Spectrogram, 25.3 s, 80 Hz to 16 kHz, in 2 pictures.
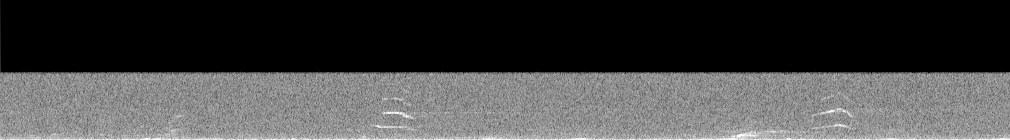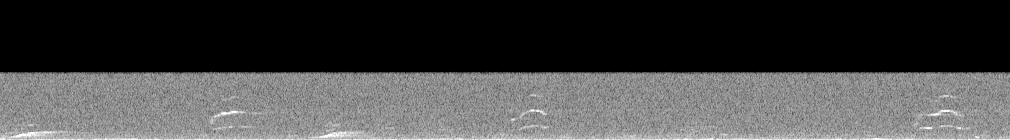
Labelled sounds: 4.6	5.2	humpback whale, 1.5 to 4.9 kHz
9.3	10.7	humpback whale, 0.80 to 3.5 kHz
12.9	13.5	humpback whale, 0.80 to 1.2 kHz
15.3	15.7	humpback whale, 1.2 to 5.0 kHz
16.7	17.2	humpback whale, 0.80 to 1.1 kHz
19.1	19.5	humpback whale, 1.3 to 3.6 kHz
24.1	24.8	humpback whale, 1.3 to 5.2 kHz

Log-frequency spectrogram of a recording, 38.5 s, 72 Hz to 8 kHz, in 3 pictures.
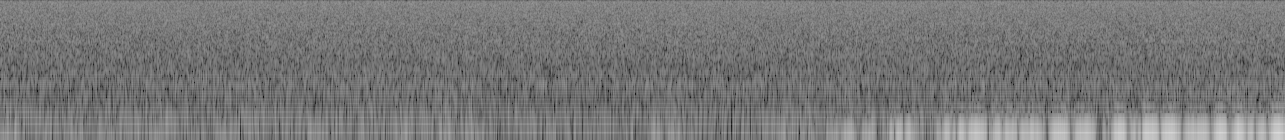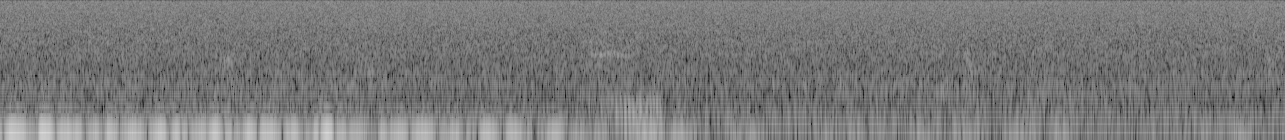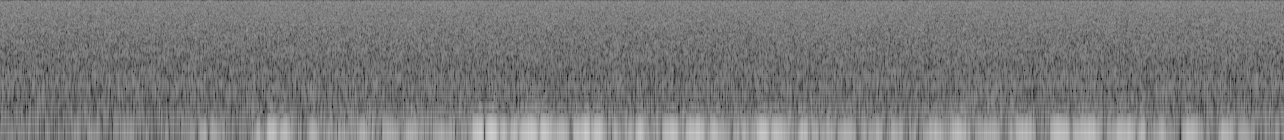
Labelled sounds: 18.8	19.1	humpback whale, 1.2 to 1.4 kHz

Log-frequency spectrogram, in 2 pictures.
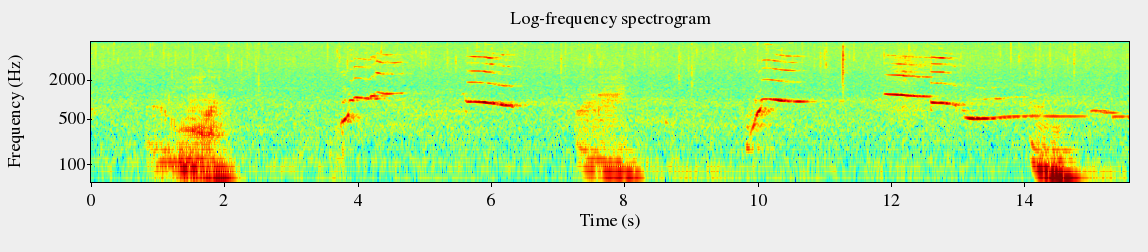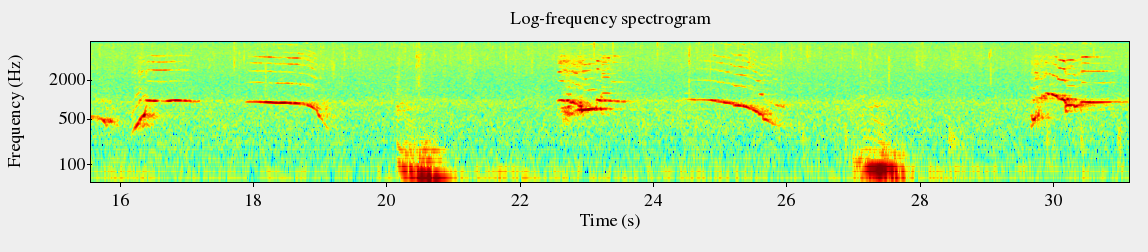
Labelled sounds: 3.8	4.7	humpback whale, 0.88 to 5.3 kHz
5.6	6.5	humpback whale, 0.78 to 5.2 kHz
7.6	8.0	humpback whale, 1.0 to 1.3 kHz
10.0	10.8	humpback whale, 0.88 to 7.3 kHz
11.9	13.8	humpback whale, 0.78 to 4.8 kHz
16.2	17.2	humpback whale, 0.78 to 5.0 kHz
17.9	19.1	humpback whale, 0.78 to 7.3 kHz
22.5	23.5	humpback whale, 0.78 to 3.2 kHz
24.5	25.7	humpback whale, 0.78 to 7.6 kHz
29.7	31.0	humpback whale, 0.78 to 4.8 kHz

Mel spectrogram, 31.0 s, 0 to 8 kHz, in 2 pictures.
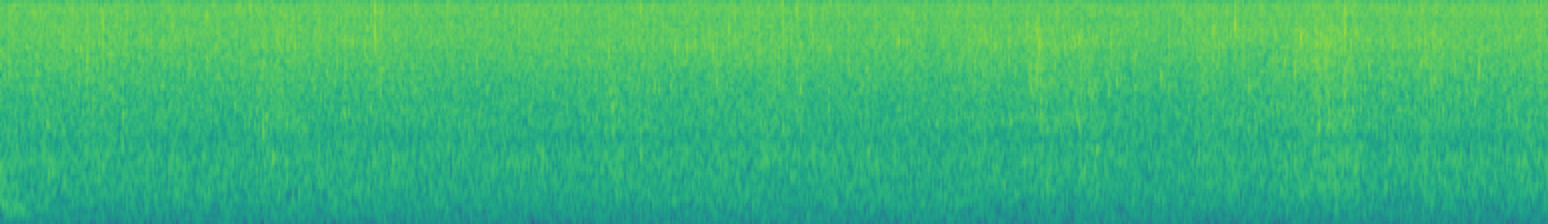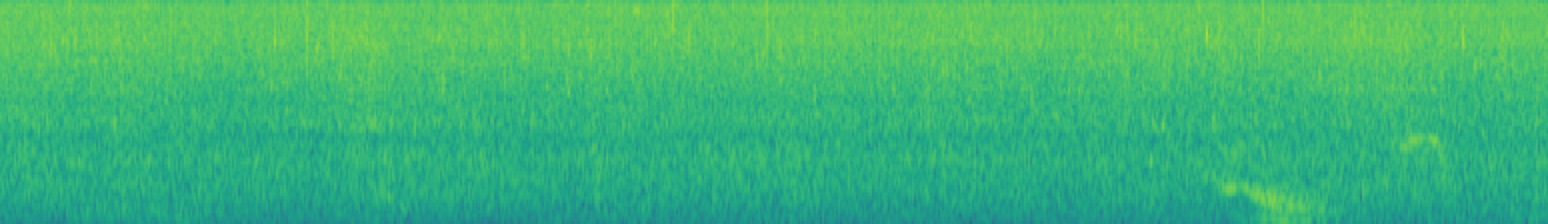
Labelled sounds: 29.5	29.9	humpback whale, 0.78 to 1.3 kHz

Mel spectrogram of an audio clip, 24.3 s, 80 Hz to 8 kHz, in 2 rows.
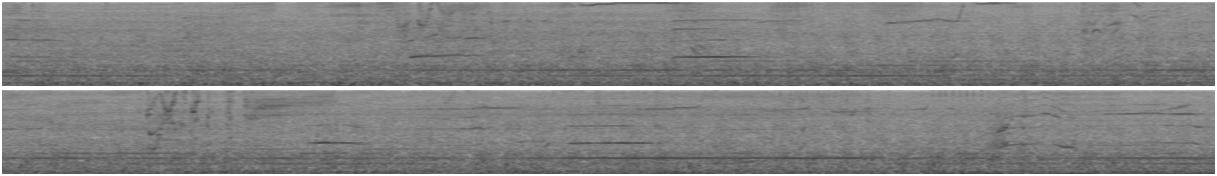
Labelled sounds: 8.7	9.6	killer whale, southern resident, 4.0 to 5.2 kHz
21.9	22.8	killer whale, southern resident, 0.59 to 8.0 kHz
23.2	24.2	killer whale, southern resident, 2.3 to 5.0 kHz

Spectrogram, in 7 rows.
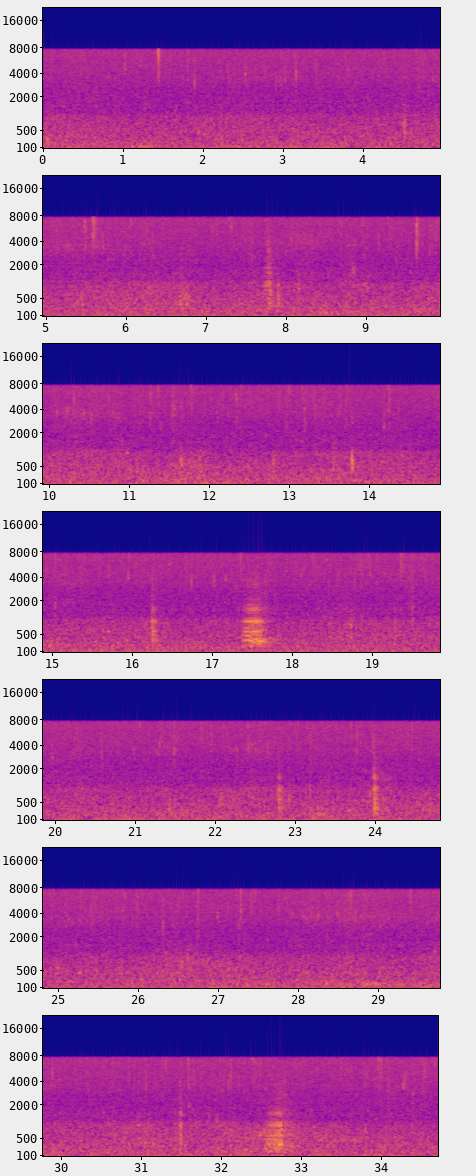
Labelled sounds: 17.4	17.7	croaking sound likely from a nearby submerged object, 0.88 to 1.7 kHz

